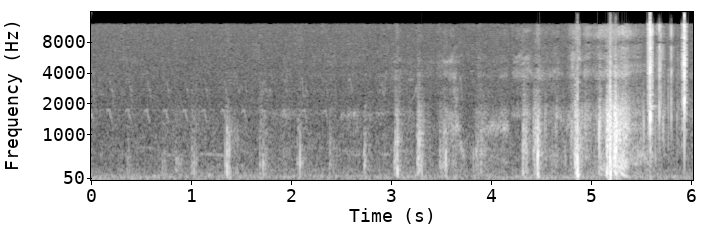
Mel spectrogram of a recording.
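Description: Footsteps crunching on desert gravel, a few scattered steps at first, then closer and louder in the last second or two, ending with a few sharp clicks.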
